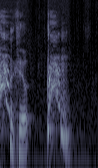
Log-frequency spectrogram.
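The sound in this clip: Two harsh, throaty coughs in quick succession during a coughing fit, each burst rough and fairly loud, separated by a brief pause.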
